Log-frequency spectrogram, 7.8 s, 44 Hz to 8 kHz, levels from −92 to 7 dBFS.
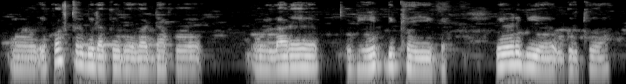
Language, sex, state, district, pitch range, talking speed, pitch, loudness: Rajasthani, male, Rajasthan, Churu, 115-135 Hz, 115 wpm, 120 Hz, -17 LUFS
